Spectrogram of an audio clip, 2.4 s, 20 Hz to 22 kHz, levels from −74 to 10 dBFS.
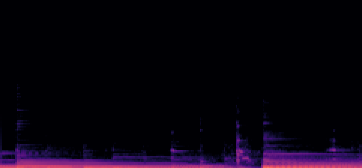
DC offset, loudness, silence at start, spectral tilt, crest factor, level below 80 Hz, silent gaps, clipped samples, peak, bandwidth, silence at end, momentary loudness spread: under 0.1%; -27 LUFS; 0 s; -10.5 dB/octave; 14 dB; -54 dBFS; none; under 0.1%; -12 dBFS; 6.2 kHz; 0 s; 8 LU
